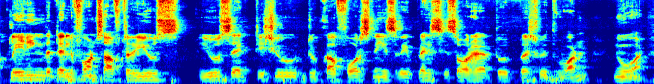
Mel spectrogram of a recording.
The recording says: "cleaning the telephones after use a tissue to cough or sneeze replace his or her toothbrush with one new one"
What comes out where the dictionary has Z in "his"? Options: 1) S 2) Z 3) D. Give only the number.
1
